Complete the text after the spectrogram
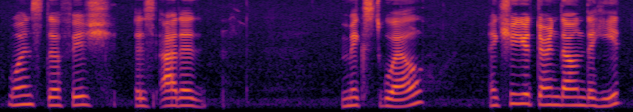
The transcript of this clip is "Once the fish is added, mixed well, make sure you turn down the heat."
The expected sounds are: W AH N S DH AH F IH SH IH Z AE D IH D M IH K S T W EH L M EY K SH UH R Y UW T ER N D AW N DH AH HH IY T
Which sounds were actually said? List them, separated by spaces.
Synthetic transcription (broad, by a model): W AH N S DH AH F IH SH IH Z AE D IH D M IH K S T W EH L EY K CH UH L Y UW T ER N D AW N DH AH HH IY T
